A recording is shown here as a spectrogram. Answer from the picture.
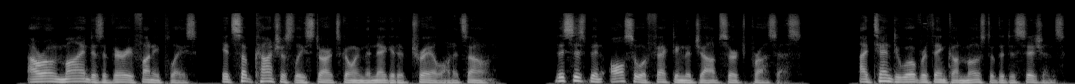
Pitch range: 90-115 Hz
